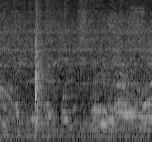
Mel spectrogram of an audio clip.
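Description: A single sharp knock about half a second in, then people calling out on a softball field.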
